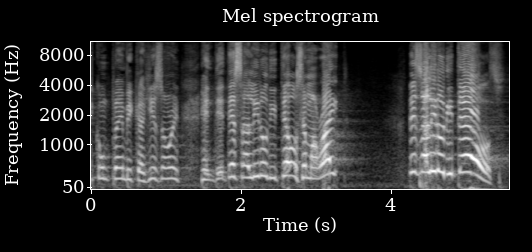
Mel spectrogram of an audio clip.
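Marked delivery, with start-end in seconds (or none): 4.2-5.5 louder and higher repeat; emphatic. Real, not acted. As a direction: hammer the point home. Repeating line loud and high.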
